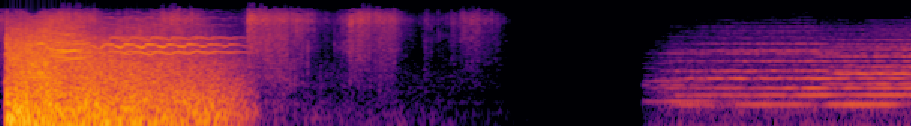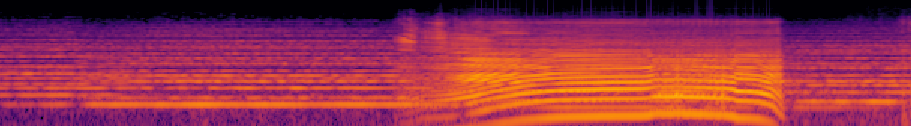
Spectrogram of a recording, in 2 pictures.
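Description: Cattle on a Polish village farm moo in a long, loud, drawn-out call that swells near the end, following a brief burst of other noise and a quiet gap.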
